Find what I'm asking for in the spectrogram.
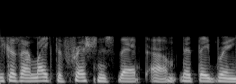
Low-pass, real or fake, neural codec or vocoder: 3.6 kHz; real; none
